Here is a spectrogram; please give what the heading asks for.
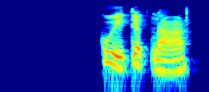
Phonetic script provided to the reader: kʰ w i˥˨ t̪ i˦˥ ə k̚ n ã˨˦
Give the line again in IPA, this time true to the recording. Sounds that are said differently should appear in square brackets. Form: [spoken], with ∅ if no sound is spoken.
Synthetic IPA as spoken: [k] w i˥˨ t̪ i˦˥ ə k̚ n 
